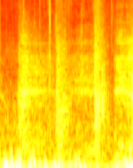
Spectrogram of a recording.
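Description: Footsteps of a hiker wearing Yaktrax traction cleats on a dirt and ice road, about three steps in two seconds.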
